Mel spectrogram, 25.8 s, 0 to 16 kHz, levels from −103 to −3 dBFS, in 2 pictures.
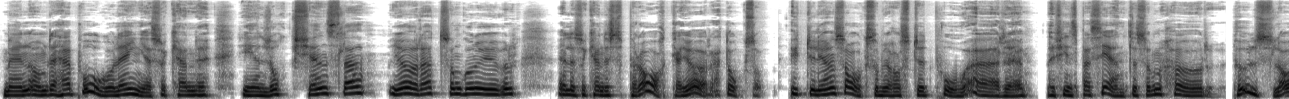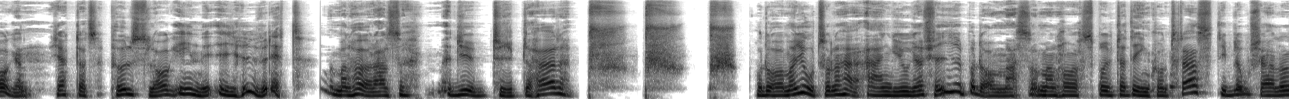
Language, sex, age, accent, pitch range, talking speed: Swedish, male, 60-79, native, 145-190 Hz, 165 wpm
